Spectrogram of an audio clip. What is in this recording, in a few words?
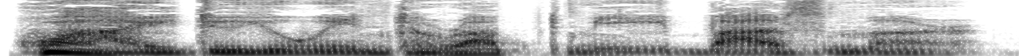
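Hello, Vo; Morrowind GOTY GOG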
